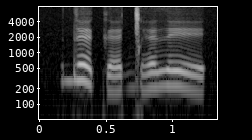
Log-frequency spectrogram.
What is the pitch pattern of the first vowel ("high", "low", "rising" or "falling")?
falling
